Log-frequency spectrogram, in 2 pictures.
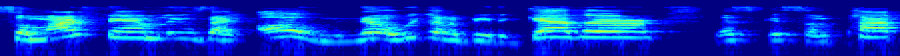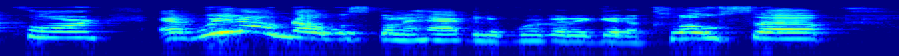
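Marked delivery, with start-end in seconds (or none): none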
